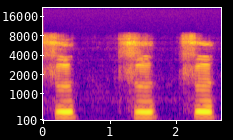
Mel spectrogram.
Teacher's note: Fíjense, entonces la Z, la C y la S, también la posición va más sobre el diente, la lengua va más plana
